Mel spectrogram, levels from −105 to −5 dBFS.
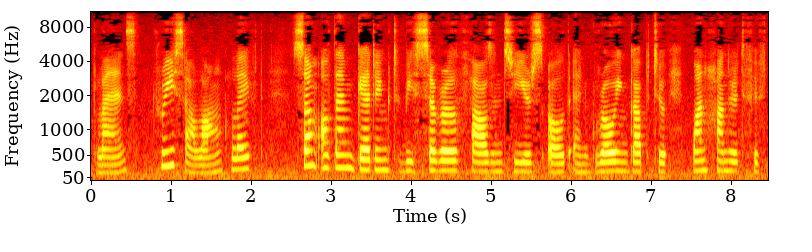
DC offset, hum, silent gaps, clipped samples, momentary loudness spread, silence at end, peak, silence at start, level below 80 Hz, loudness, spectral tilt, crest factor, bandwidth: under 0.1%; none; none; under 0.1%; 9 LU; 0 s; -4 dBFS; 0 s; -50 dBFS; -24 LUFS; -2.5 dB/octave; 22 dB; 11 kHz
